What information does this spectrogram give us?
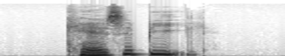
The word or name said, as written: kassebil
